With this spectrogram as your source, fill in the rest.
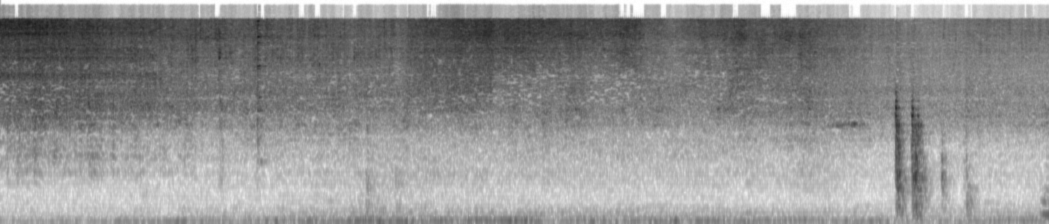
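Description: White oil and butter sizzle steadily on a hot tawa griddle, a continuous loud hiss and crackle that runs throughout, with a few short clinks and scrapes near the end.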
